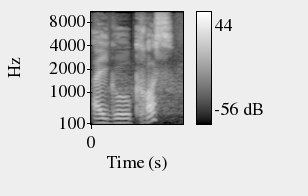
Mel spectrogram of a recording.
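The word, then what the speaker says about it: Aygo X: Désormais, elle s'appelle Aygo Cross, enfin avec un X. On continue toujours avec le X, mais il faut le prononcer Cross.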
